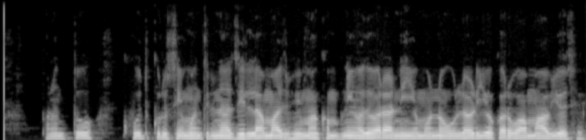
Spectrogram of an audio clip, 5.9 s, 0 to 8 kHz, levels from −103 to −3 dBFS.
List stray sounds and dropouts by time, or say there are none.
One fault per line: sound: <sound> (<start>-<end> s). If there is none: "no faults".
no faults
